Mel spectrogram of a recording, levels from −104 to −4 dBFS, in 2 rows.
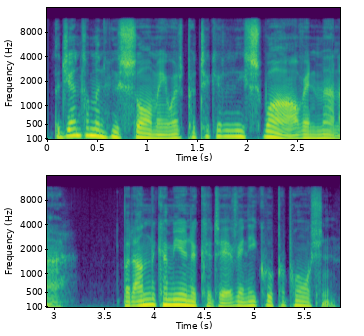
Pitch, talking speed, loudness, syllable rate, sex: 125 Hz, 155 wpm, -16 LUFS, 6.3 syllables/s, male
